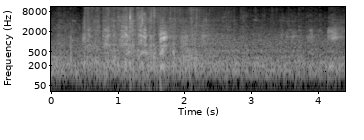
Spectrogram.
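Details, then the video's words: Playing dogs outside on a spring morning: quick breathy panting puffs, loudest in the first two seconds, then softer and fading. "Dogs playing on a spring morning"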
